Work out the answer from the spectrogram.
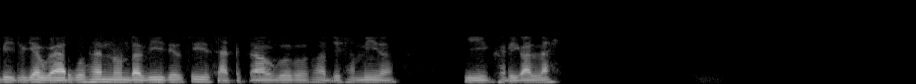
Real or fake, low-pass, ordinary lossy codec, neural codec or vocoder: real; 3.6 kHz; Opus, 32 kbps; none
